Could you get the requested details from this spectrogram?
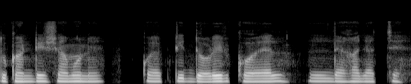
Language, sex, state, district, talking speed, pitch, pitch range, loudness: Bengali, male, Assam, Hailakandi, 100 wpm, 135 Hz, 135-140 Hz, -17 LUFS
